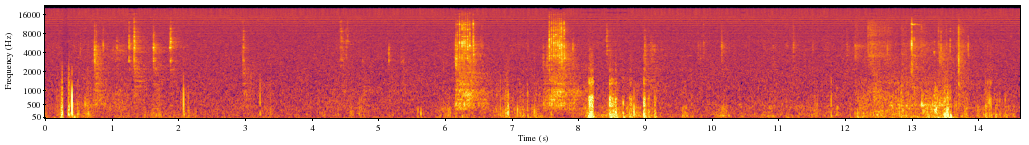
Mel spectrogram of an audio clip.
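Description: A ratchet clicks in short bursts while a part is tightened on the front subframe of a Moke during an engine install, with scattered metallic clinks and handling noises around the clicking.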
